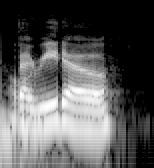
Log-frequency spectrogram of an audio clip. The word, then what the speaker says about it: Byredo: Ben Gorham, the founder of Byredo, or Byredo, how did he pronounce it again? – Byredo. That's the scoop. – Yeah. We've been pronouncing Byredo wrong. Byredo. It's Byredo, right? – I mean, that's what I heard.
